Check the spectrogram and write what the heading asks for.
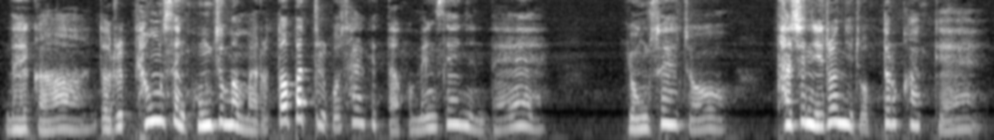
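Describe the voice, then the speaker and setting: A woman voicing a young husband caught between his wife and his mother, speaking in a lowered, husky voice. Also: lively intonation, moderate pace, a little mellow. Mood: pleading.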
